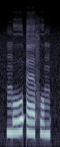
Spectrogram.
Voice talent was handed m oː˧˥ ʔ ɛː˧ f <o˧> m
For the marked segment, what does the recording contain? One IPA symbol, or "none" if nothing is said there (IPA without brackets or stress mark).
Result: o˧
